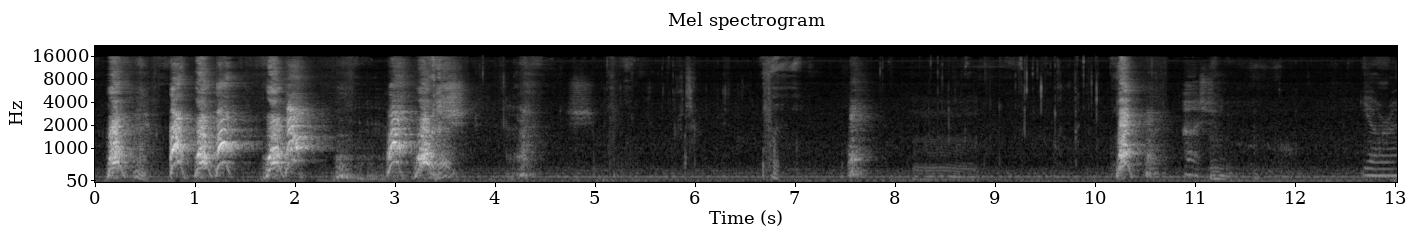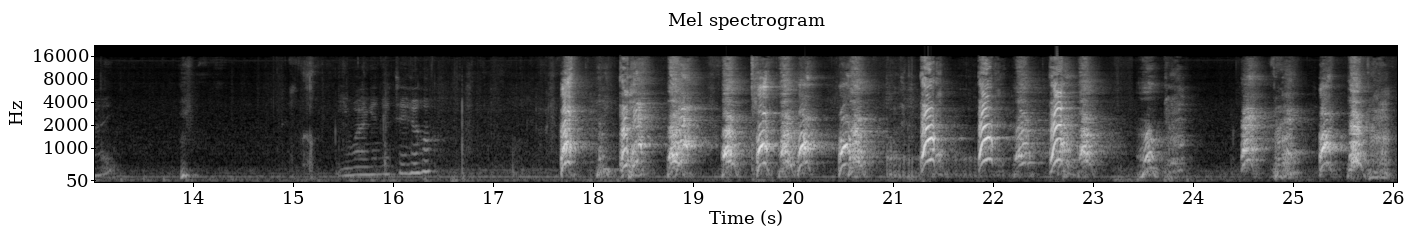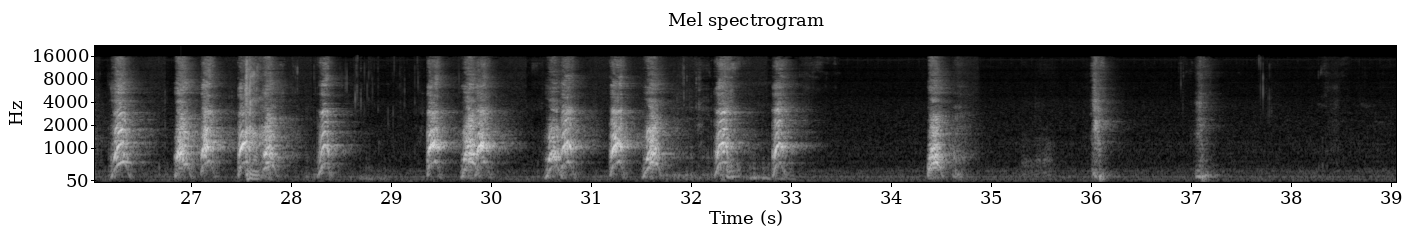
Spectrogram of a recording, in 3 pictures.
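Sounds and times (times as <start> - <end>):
dog coughing: 27.1 - 28.5.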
